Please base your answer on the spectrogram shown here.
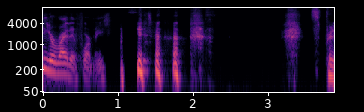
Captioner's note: laughs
